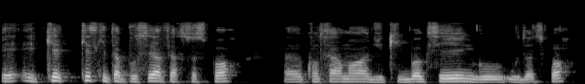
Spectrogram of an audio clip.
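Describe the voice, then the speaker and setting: A man's voice: mid-range voice, fairly even intonation, a little slow, mellow. A man hosting a podcast, asking plain questions with small hesitations. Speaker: podcast host. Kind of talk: interview questions. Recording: dull lo-fi audio.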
